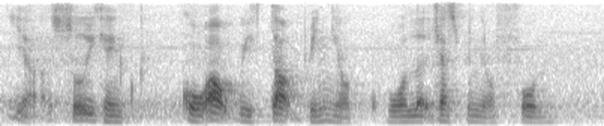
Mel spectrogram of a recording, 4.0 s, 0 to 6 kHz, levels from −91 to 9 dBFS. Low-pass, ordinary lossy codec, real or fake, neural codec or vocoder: 5.4 kHz; AAC, 32 kbps; real; none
